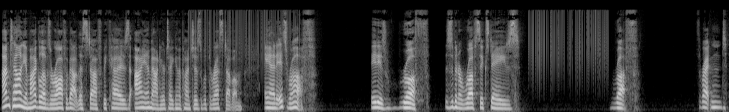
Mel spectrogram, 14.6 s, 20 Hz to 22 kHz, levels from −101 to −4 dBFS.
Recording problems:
crackling; faint; from 4 to 6 s and from 11 to 12 s; 25 dB below the speech

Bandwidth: 15 kHz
